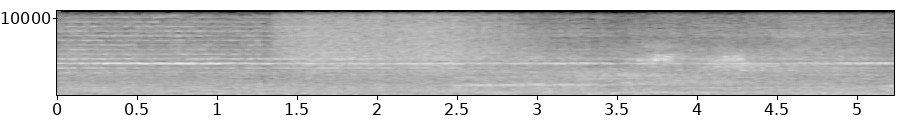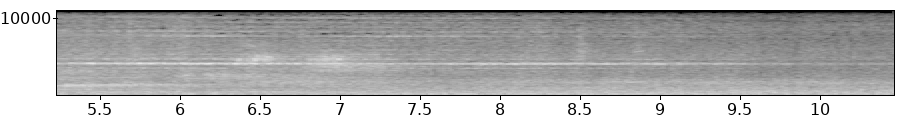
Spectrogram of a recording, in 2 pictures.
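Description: Electric suburban commuter trains running through a covered station: a steady rumble of wheels on rail with a thin high whine, and two pairs of brief high wheel squeaks around four and six and a half seconds in.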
